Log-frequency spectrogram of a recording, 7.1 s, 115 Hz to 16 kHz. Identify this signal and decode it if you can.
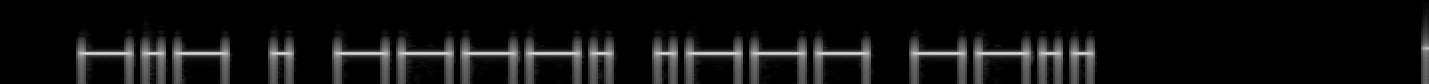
Morse code, heard as a keyed tone, about 15 wpm, 700 Hz. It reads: KE9JZ
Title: USA Call Signs 15wpm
